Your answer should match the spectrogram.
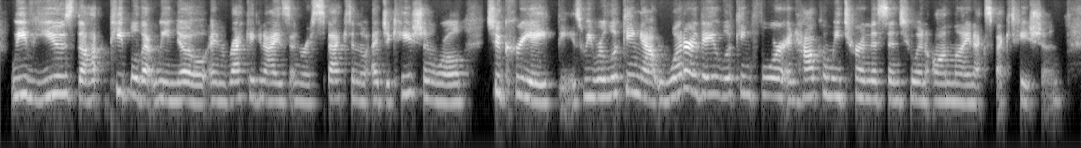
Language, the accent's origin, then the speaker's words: English; Fort Worth, Texas, United States; now in Austin, United States; I grew up in the Fort Worth area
